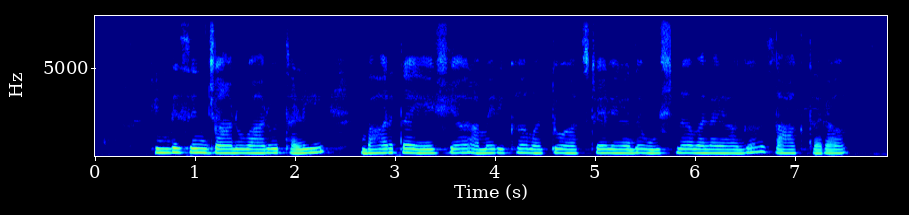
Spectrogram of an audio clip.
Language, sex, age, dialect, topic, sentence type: Kannada, female, 25-30, Central, agriculture, statement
